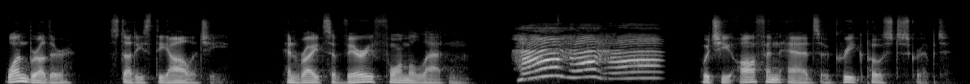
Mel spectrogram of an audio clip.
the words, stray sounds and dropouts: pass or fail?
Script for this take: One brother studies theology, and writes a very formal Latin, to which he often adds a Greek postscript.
fail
